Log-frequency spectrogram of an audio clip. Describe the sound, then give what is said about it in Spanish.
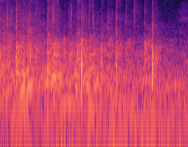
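Crowd applause at a community water caravan gathering in Teotongo, a dense, steady patter of many hands clapping, with a few louder peaks of sharper claps throughout. “Fuerte aplauso a nuestro entrañable camarada Jaime Reyes.”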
